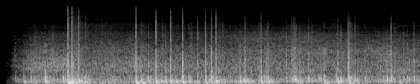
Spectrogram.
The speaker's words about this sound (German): So klingt das eigentlich an Silvester unterm Zuckerhut. Tonnenweise Feuerwerkskörper werden da von Flüssen in der Atlantikbucht vor Rio de Janeiro gezündet. Ein gigantisches Spektakel.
